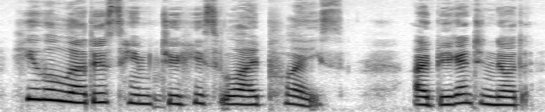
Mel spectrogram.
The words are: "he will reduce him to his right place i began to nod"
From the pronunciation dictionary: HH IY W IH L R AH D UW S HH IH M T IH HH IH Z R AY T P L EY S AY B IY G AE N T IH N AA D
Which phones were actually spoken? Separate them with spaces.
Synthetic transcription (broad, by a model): HH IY W IH L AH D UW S HH IH M T IH HH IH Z L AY P L EY S AY B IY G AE N T IH N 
